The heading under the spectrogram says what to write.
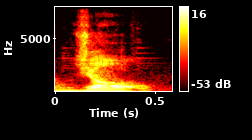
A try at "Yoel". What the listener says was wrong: Nope. The J is a Y.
